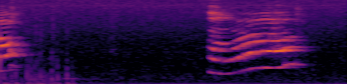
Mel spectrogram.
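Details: Cat meowing in a room: a brief scratchy vocal fragment opens, then after a pause one long, bright meow that climbs slightly and holds for about a second.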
